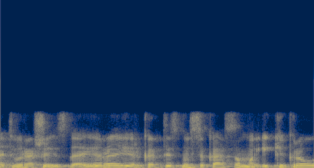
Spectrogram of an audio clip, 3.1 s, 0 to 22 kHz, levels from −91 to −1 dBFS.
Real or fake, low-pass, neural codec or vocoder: real; 7.2 kHz; none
